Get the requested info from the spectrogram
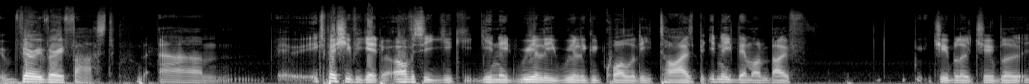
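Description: Rambling man, low voice, slightly hoarse. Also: no room sound. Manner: rambling, self-deprecating, lots of ums and restarts. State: recovering from a cold, hoarse. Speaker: podcast host and cycling coach. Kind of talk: casual solo podcast chat.

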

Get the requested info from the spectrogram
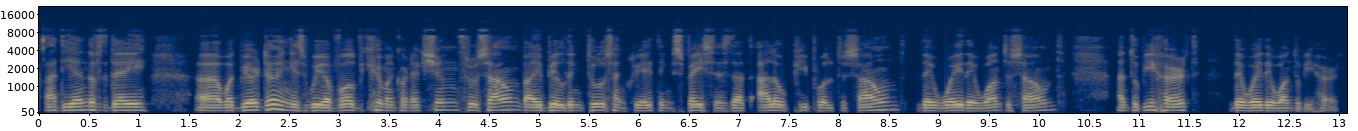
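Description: A man's voice: on the low side, steady tone, normal speed, a little mellow, no room sound. A man with a Spanish accent giving explanatory interview answers as a company founder.

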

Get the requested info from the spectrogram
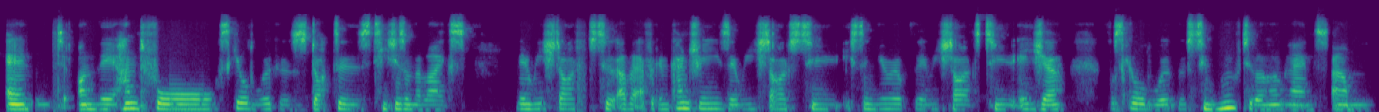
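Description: Flat-voiced Ghanaian-born woman, dry sound. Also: low voice, normal speed, dry recording, low-quality recording. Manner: hesitant, many ums and restarts. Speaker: podcast guest, business executive. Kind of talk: conversational interview.

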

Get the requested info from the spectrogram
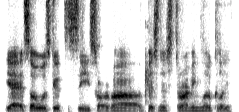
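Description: A man's voice: on the low side, fairly even intonation, fast, no room sound. A man interviewing a guest in a conversational business style.

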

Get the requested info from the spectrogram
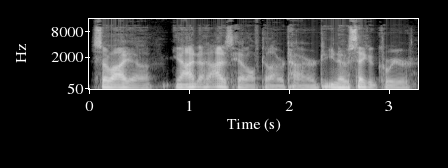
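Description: A man's voice: fairly low pitch, fast, no echo, clean studio sound. A retired police officer, a podcast guest who talks earnestly and keeps saying "man.". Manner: earnest, says "man" a lot. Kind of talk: casual chat.

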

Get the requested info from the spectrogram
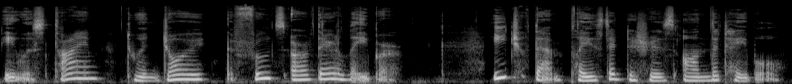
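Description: Breathy woman reading a bedtime story, unhurried. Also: medium pitch, a little mellow. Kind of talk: scripted bedtime story narration.

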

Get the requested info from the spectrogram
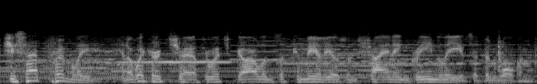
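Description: Muffled radio noir actor as hardboiled detective. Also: male voice, medium pitch, fairly quick, loud music behind the voice, lightly acted. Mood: brooding, poetic. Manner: dry, sardonic, poetic. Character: hardboiled, world-weary male police detective narrator. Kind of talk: 1950s radio noir acting. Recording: muffled old 1950 radio recording.

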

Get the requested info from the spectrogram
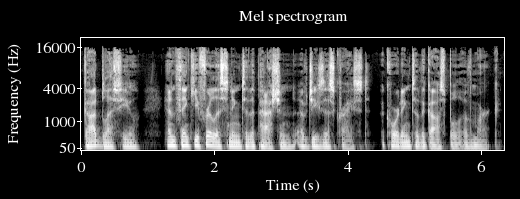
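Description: A man's voice: low voice, normal speed, no room sound, studio quality. A man, a pastor, giving a spoken introduction to a recorded scripture reading for his church.

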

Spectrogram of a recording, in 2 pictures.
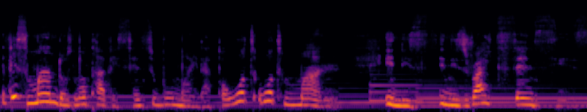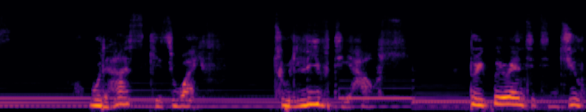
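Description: A woman plays a stern elderly Nigerian father with a Yoruba accent in an audio drama. The lowish voice is emphatic and admonishing yet supportive, repeating points over clear guitar music. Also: lively intonation, slow pace. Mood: indignant, scolding. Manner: emphatic, repetitive, admonishing, paternal.

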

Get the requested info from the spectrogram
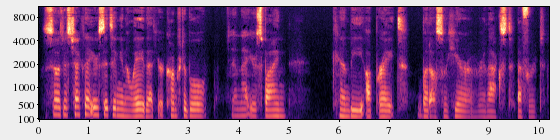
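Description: A woman leading a guided meditation, speaking calmly and gently in short phrases with long pauses. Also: on the low side, no room sound, poor audio. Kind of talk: guided meditation, softly spoken instruction.

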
